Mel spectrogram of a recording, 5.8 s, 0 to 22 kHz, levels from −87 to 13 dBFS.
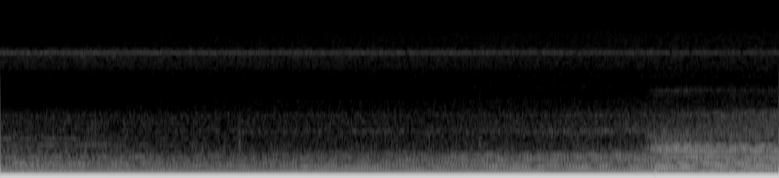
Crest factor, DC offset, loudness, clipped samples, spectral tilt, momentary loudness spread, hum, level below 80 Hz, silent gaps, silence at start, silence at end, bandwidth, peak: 4 dB; under 0.1%; -14 LUFS; under 0.1%; -10.5 dB/octave; 1 LU; none; -8 dBFS; none; 0 s; 0 s; 0.8 kHz; -4 dBFS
